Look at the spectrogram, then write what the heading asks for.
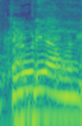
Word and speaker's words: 글로리아 문디: 한국식으로 발음하면 안 돼요. 네, 글로리아 문디 이렇게 해야지.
